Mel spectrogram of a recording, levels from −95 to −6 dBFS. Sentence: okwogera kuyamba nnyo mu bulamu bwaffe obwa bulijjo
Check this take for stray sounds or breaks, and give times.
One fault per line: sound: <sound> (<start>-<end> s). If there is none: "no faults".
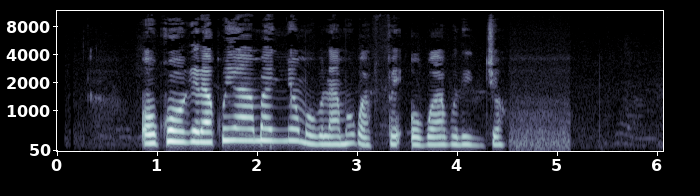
no faults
